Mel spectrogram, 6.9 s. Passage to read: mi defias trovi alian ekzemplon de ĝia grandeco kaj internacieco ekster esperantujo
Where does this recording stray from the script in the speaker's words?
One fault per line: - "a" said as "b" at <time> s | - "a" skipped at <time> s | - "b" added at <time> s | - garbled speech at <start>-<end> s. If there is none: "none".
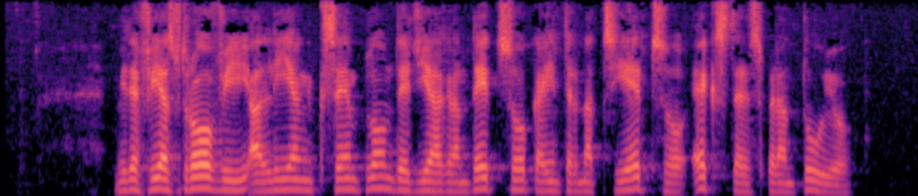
none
